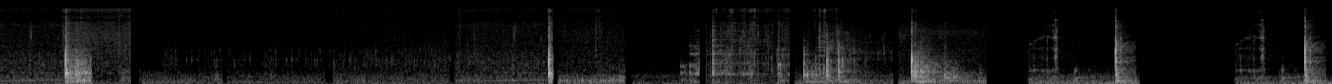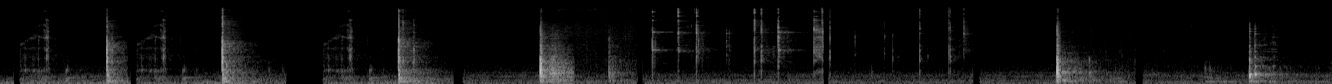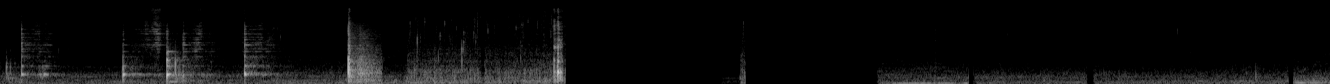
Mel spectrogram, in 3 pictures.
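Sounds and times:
sizzling in frying pan: 0.0s - 1.3s, 3.4s - 9.9s
metal spoon clinking on glass bowl: 19.8s - 21.6s.

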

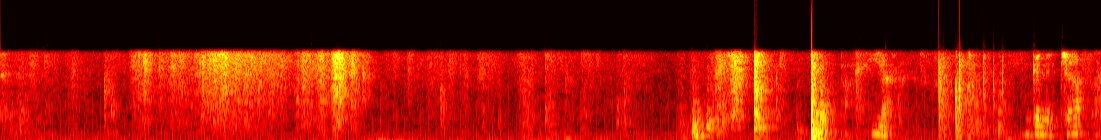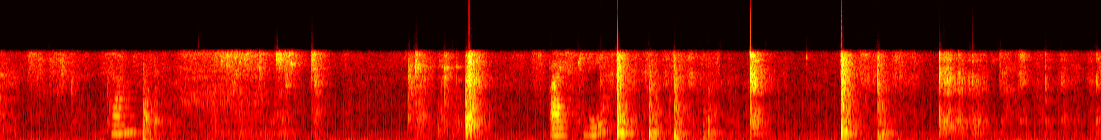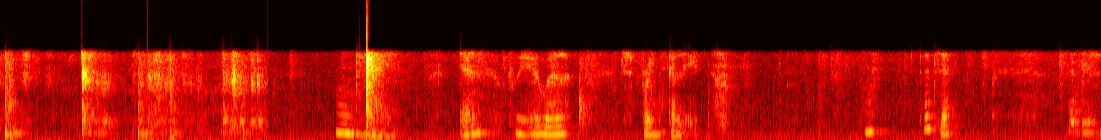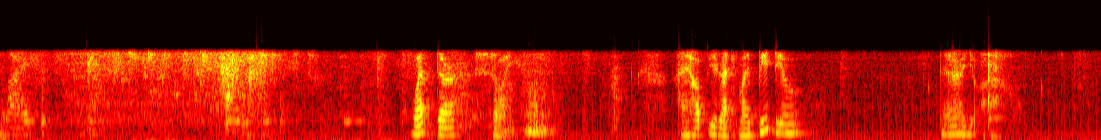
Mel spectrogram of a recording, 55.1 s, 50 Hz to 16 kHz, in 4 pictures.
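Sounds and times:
crackly rustling: 0.4s - 8.1s.

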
